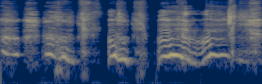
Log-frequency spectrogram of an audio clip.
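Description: A woman gasps for breath after being unable to breathe, letting out several breathy, voiced gasps and moans in quick succession, with wavering pitch, loud and close together.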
